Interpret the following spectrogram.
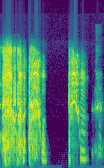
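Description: A person coughing: a loud, rough burst just under a second long in two pushes, then a short vocal sound.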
